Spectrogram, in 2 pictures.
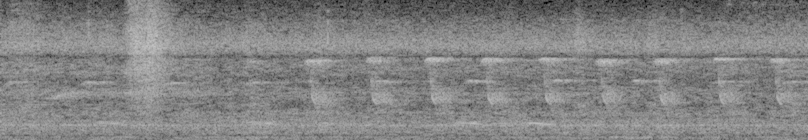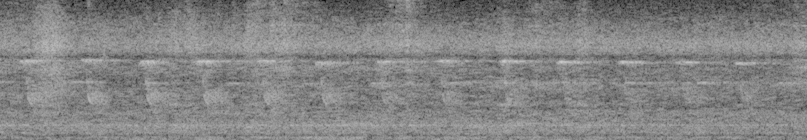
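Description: A bird calling a fast, even series of short high notes, about four a second, starting about a second and a half in, over a steady rumble of distant road traffic.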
